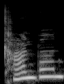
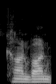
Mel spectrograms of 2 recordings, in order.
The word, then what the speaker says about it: Kanban: I just have like a chart of, I think it's like a, I don't want to mispronounce it. It's a Kanban board. Is that what Yeah, it's called? Kanban board. Yeah, that's right.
